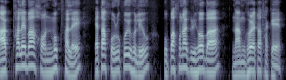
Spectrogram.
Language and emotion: Assamese, neutral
